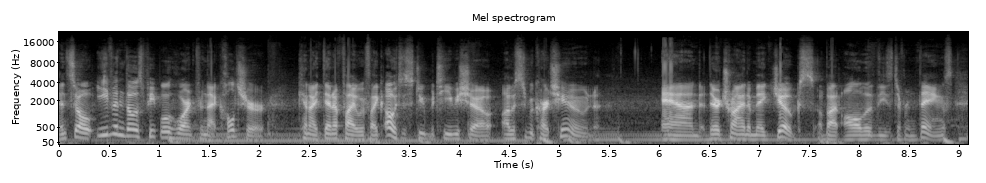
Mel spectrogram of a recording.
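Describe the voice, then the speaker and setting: Over music in the background, a man speaks at a medium pitch and a very fast pace with lively intonation. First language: not English. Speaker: podcast host. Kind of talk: casual chat. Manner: halting.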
